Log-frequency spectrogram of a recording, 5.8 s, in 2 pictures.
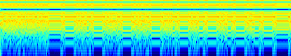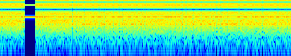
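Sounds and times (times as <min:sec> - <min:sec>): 
MZ800 computer tape data signal: 0:00.2 - 0:05.8.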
